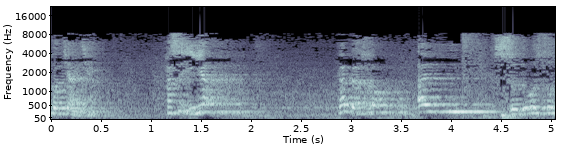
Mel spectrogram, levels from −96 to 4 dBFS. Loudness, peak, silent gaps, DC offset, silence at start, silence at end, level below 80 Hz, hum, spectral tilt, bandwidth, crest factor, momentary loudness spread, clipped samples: -13 LUFS; 0 dBFS; none; under 0.1%; 0 s; 0 s; -38 dBFS; none; -3.5 dB/octave; 8.8 kHz; 14 dB; 18 LU; under 0.1%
